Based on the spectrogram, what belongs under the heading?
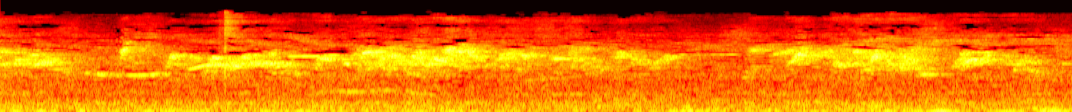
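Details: Bright, fluent warbling from a caged red-whiskered bulbul, once a contest dropout now restored and singing strongly on the rack, with a few sharp higher notes among rolling chirps.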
